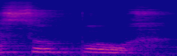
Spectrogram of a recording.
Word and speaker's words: supor: Turma, a sílaba tônica por é a última sílaba da palavra supor.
